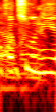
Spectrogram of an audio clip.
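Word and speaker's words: Consunji: Konsunhi. – Mayaman yan, mayaman. Kasi may silent letter.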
